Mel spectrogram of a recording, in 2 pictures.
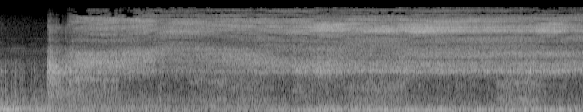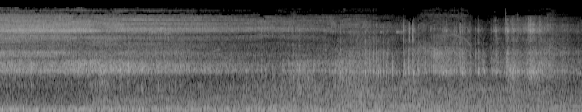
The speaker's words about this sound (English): This is actually pretty impressive. Like, you can hear everything shaking. The whole train is moving.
